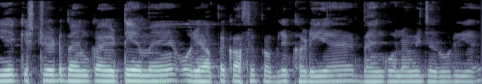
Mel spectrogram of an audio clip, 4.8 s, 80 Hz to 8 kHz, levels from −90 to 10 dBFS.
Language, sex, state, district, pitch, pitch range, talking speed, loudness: Hindi, male, Delhi, New Delhi, 150 Hz, 145-160 Hz, 235 wpm, -17 LUFS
